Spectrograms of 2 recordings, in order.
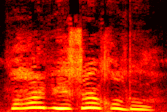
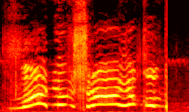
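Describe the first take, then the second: First: Said in the usual way. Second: High shriek of fear; panicked scream. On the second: Real, not acted. Panic, sister vanished.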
